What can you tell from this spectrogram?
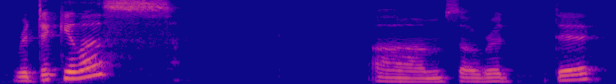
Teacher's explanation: Second syllable stress, which means that first vowel is either going to be a schwa or an I. It's probably going to be in the dictionary as an I sound, ridiculous.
